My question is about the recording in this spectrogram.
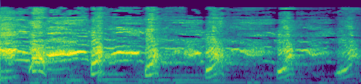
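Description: A young man laughing in a run of short laughs, about two or three a second, dying away toward the end.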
